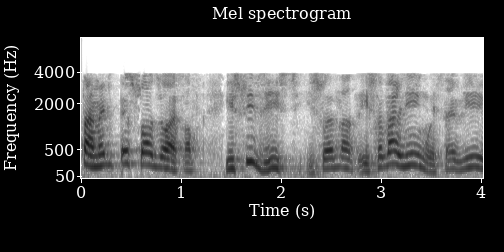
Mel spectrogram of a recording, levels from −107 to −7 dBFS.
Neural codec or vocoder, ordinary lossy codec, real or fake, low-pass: codec, 16 kHz, 16 kbps, FunCodec, trained on Chinese and English, 50 frames a second; AAC, 16 kbps; fake; 7.2 kHz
